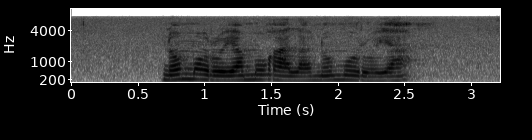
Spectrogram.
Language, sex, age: Northern Sotho, female, 21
